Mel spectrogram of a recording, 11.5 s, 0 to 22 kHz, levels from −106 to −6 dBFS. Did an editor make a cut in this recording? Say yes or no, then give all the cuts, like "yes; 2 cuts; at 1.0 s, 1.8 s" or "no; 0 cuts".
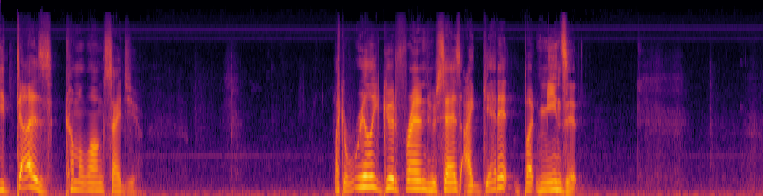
no; 0 cuts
